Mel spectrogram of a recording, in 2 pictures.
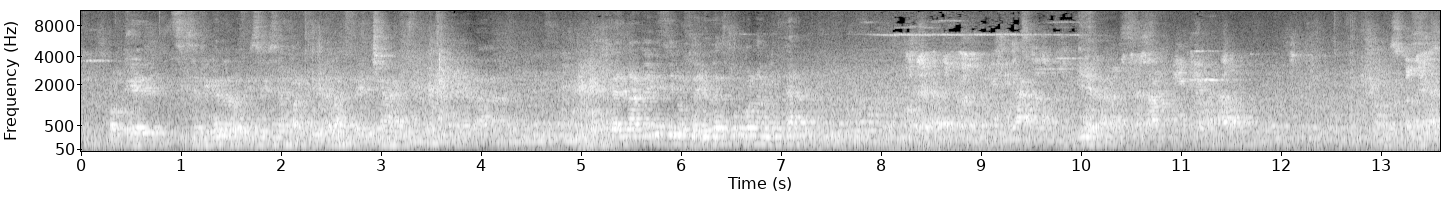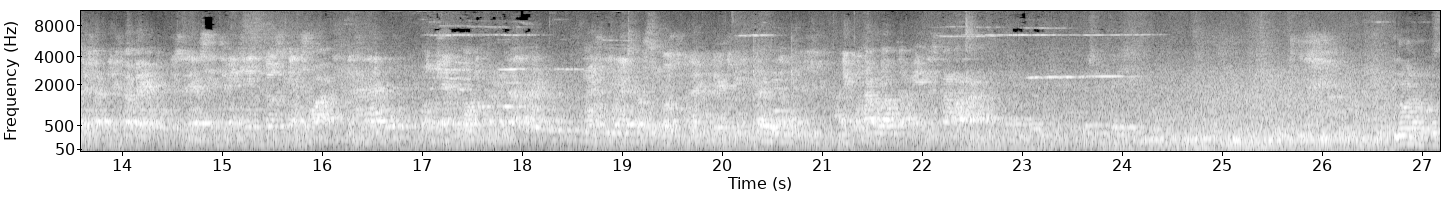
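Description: Several adult men and women talk, their voices overlapping.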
